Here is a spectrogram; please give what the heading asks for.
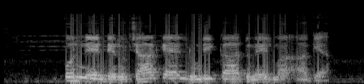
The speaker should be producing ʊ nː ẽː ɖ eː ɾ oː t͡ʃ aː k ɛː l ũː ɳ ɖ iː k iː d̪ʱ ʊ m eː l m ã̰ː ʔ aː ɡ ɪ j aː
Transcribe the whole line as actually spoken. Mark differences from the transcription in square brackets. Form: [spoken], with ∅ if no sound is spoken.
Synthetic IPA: ʊ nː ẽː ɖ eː ɾ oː t͡ʃ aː k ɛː l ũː ɳ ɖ iː k [aː] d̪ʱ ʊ m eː l m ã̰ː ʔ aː ɡ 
